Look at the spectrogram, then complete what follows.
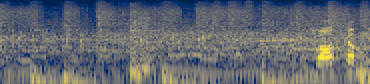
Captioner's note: applause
